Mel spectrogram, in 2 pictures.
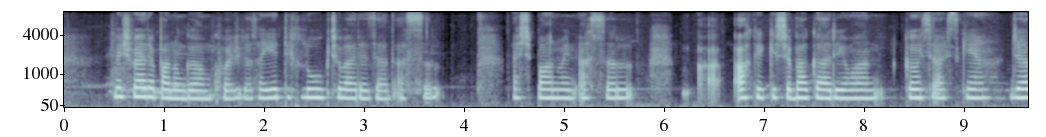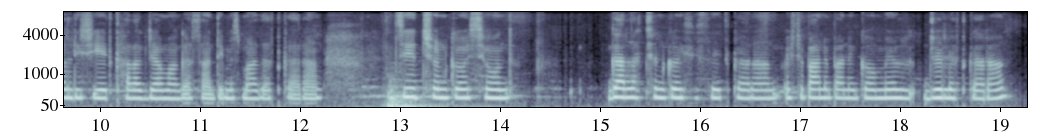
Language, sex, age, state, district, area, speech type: Kashmiri, female, 45-60, Jammu and Kashmir, Ganderbal, rural, spontaneous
